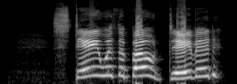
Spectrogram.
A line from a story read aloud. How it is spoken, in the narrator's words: yelled Dad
